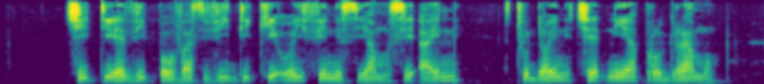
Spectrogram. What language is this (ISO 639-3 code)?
epo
